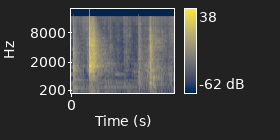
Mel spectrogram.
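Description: Plastic parts of a Philips air fryer's basket and drawer knocking together as they are handled, with a sharp clack about half a second in and lighter knocks around a second and a half.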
